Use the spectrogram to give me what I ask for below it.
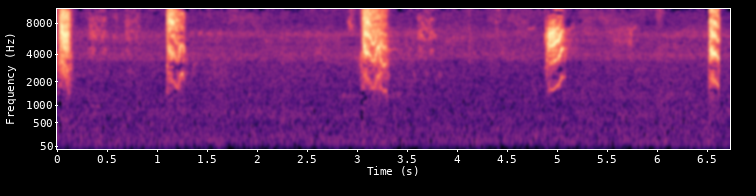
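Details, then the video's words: Female double-collared seedeater giving high, piercing chip notes that prompt the male to sing; five short, strong calls, some with a downward sweep, spaced one to two seconds apart, faint softer chirps between, light background hiss. "Piado de Fêmea de Coleiro para Esquentar Coleiro"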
